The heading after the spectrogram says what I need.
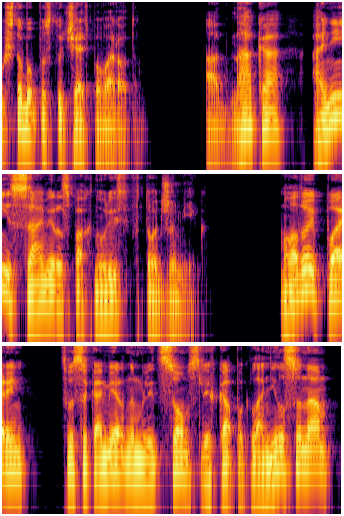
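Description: A man's voice: sits low, a little mellow. A man reading a first-person story aloud in a wry, conversational way. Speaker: audiobook narrator. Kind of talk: first-person audiobook narration.

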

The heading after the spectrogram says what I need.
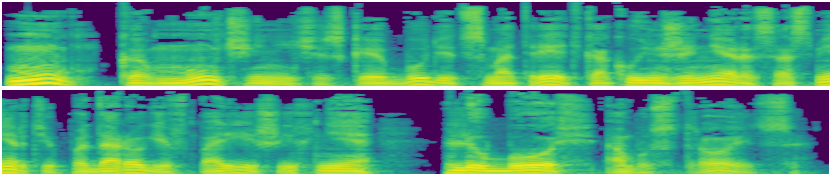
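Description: A man narrating an audiobook in an expressive, vivid storytelling manner. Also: extremely low pitch, unhurried, slightly rough.

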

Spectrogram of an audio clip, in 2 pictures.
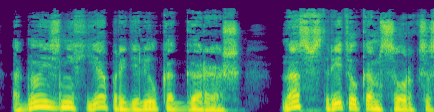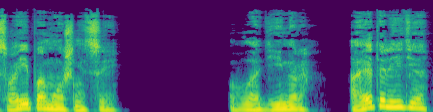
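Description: A man narrating a first-person audiobook. His delivery is even and wry, set at an ordinary middle pitch for a man. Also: slightly rough.

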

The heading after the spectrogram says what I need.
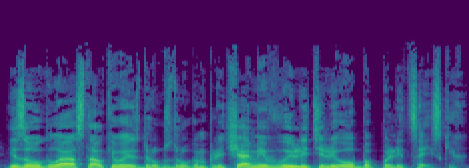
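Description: A man narrating a first-person audiobook in a measured, dramatic way. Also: sits low, sing-song, a little mellow, dry recording, clean studio sound.

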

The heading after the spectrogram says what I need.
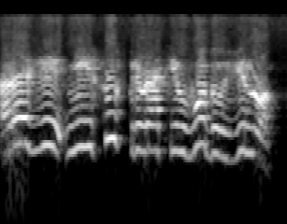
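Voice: high-pitched, normal speed, pitched above the performer's own voice, natural voice. A tipsy drunkard heckling with mocking retorts as a reader plays him. The recording sounds dull and lo-fi. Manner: mocking, argumentative. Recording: muffled lo-fi recording.

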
